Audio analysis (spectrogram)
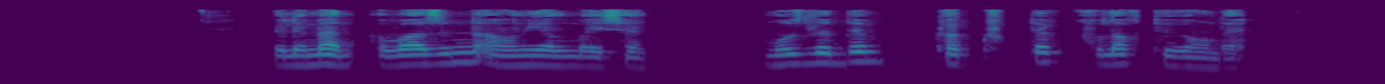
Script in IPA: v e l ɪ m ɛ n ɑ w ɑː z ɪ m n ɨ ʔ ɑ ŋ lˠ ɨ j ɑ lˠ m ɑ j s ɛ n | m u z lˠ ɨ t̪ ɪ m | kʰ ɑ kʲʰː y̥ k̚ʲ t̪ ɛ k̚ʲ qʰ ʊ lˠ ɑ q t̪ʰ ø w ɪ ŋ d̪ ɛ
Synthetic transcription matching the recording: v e l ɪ m ɛ n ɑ w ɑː z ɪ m n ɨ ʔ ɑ ŋ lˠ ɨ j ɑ lˠ m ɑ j s ɛ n | m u z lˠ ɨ d̪ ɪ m | kʰ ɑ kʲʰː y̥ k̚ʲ t̪ ɛ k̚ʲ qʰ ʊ lˠ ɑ q t̪ʰ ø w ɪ ŋ d̪ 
